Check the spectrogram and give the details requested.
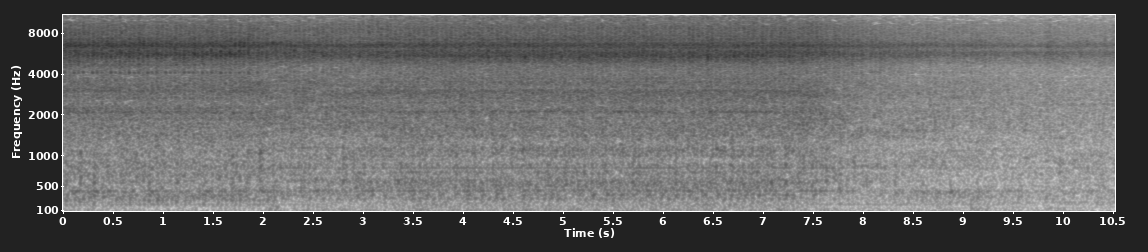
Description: knocking noise, coming from the engine bay. mazda 3 2011 2.0l. turns out its coming from the air conditioning compressor.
